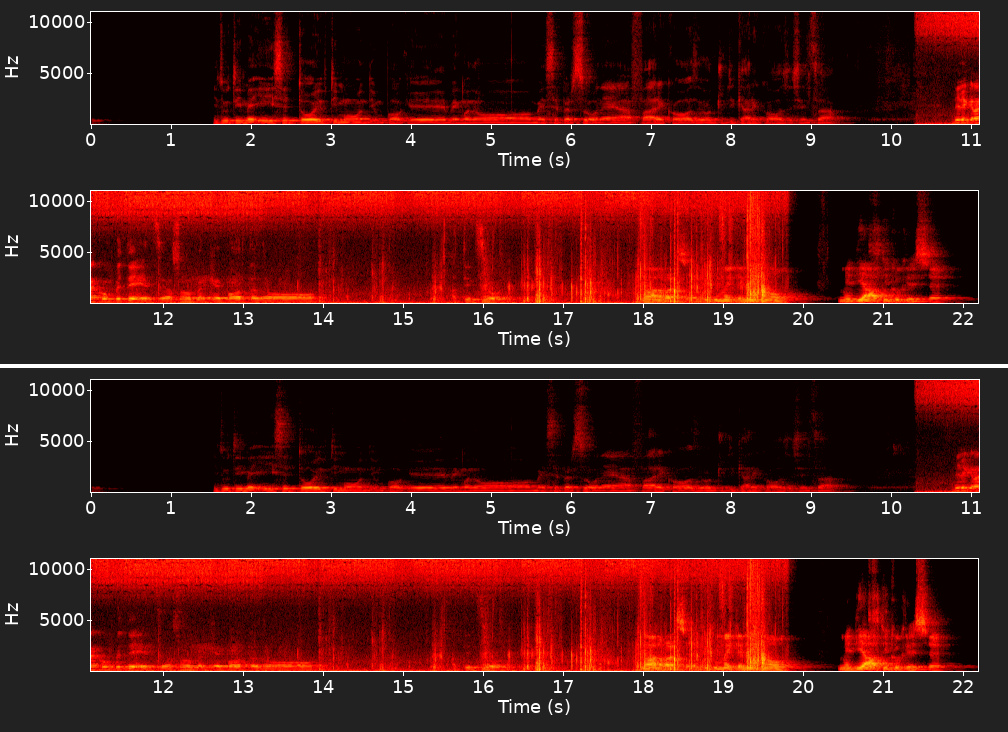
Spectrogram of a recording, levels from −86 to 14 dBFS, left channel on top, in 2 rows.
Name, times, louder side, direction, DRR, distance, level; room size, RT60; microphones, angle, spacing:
voice 1, 1.5-9.3 10.8-14.0 15.6-16.4, left 2 dB, 55° left, 1.4 m, -37 dB
sound 1, 10.3-19.8, equal, ahead, 0.4 m, -33 dB
voice 2, 17.9-19.8 20.4-21.7, right 1 dB, 70° right, 1.6 m, -29 dB
18.5 x 7.6 x 5.2 m
head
